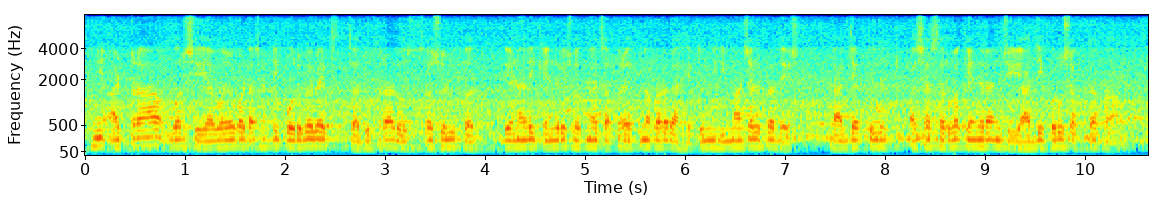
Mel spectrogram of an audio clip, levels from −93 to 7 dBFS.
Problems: constant background noise, continuous background conversations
